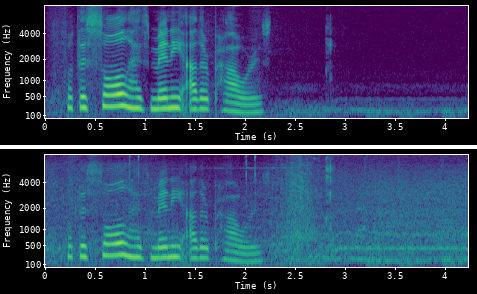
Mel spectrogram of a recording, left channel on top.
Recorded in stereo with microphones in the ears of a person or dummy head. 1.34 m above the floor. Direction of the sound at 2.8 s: 50° right (ahead or behind).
